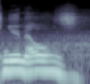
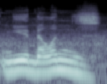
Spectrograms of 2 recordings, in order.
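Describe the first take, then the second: First: The second word has one syllable. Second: The second word has two syllables. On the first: The speaker calls it right. "but I believe it's New Mills" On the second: The speaker calls it wrong. "I would be inclined to pronounce that New Millins"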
